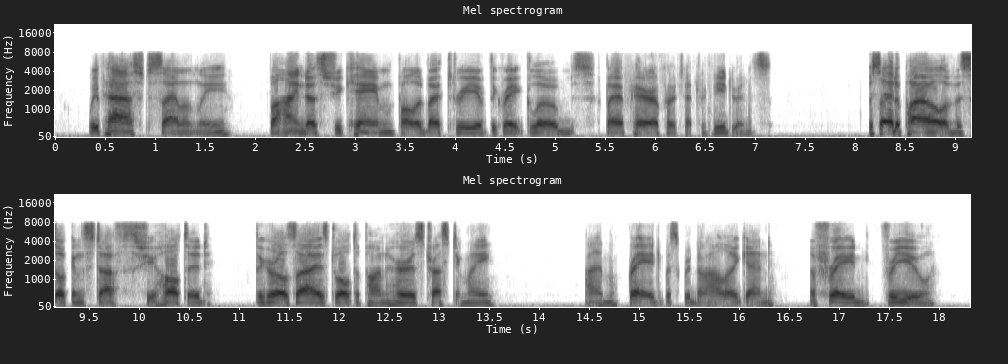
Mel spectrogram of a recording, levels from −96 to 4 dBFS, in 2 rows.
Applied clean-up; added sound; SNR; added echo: neural diffusion model UNIVERSE++.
